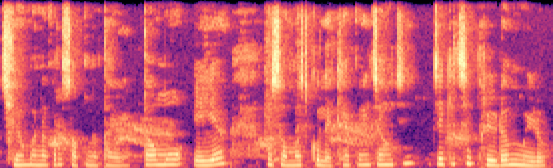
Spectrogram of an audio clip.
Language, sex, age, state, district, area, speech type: Odia, female, 18-30, Odisha, Sundergarh, urban, spontaneous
